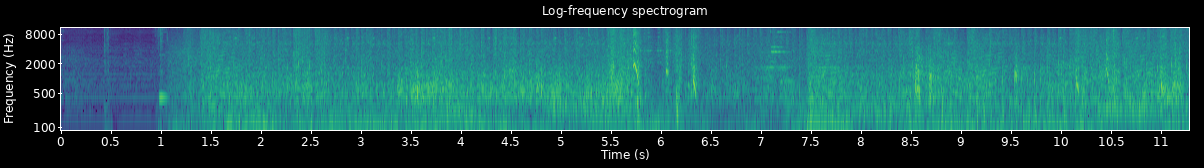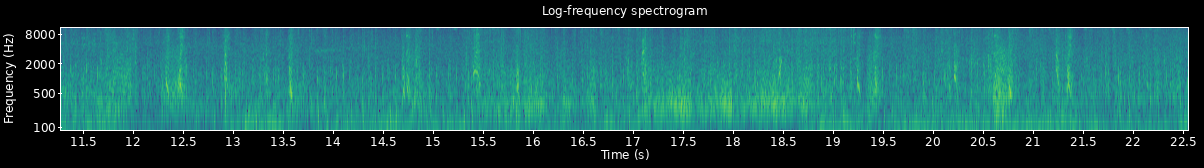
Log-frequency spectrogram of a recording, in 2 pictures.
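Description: Footsteps crunch over gravel and rock at a brisk pace.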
